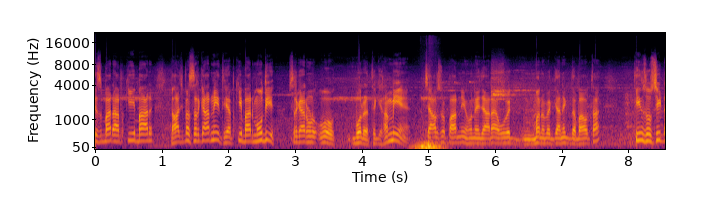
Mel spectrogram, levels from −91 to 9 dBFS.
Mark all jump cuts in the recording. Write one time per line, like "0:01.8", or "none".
0:04.8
